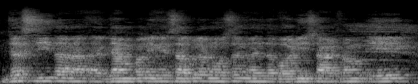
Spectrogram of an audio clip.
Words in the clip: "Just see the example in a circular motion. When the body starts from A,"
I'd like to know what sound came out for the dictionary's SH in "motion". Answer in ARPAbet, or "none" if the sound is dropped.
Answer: S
